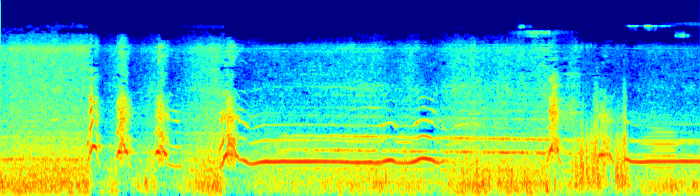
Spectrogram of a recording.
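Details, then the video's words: Dog riding along on a bike, letting out a few short yips that rise into a sustained, wavering howl, then more yips and another howl, with engine and road noise underneath and speech nearby. "Cute furkid making howling sound while riding on bike"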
